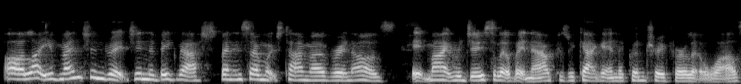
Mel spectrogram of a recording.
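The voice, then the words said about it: Australian accent. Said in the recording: “she's got an Aussie accent now... Where's this Aussie accent come from”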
